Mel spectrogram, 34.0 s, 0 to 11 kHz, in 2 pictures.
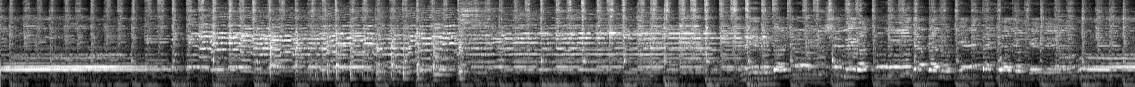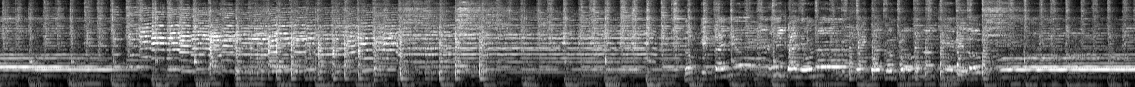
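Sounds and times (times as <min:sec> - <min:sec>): dance music by small band: 0:00.0 - 0:34.0.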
